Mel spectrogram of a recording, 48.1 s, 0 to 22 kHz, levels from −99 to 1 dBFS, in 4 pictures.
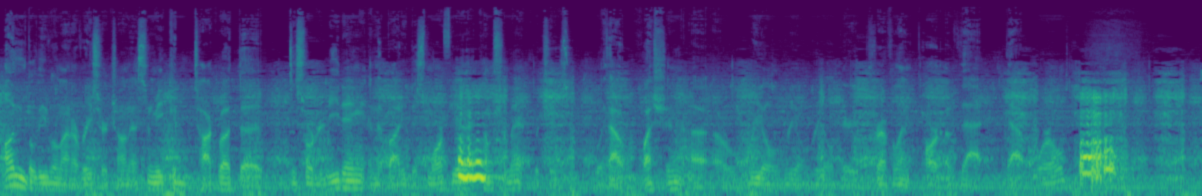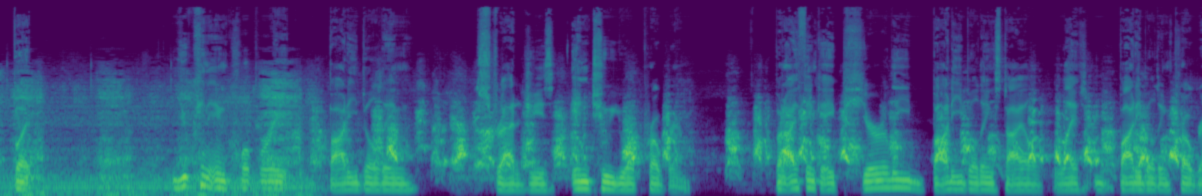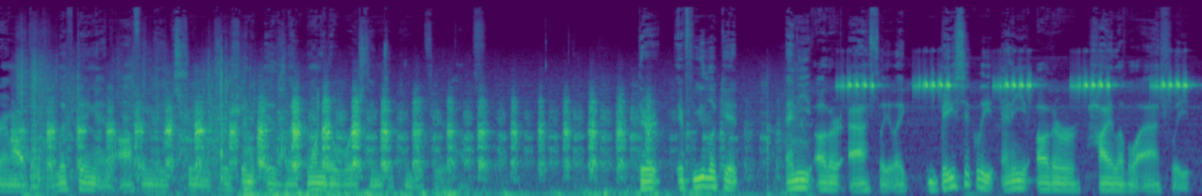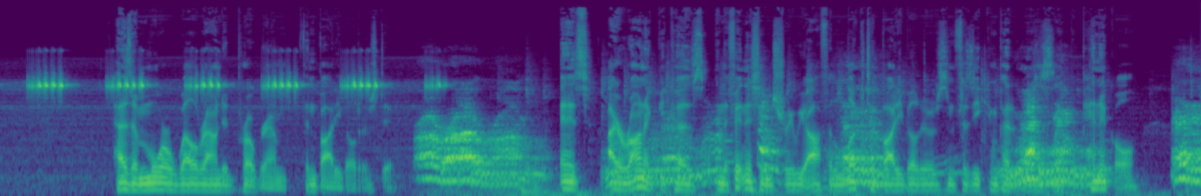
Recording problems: animal sounds; very loud; throughout; 4 dB above the speech

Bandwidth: 19 kHz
